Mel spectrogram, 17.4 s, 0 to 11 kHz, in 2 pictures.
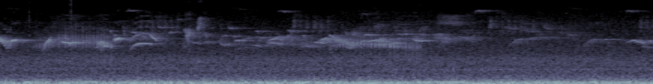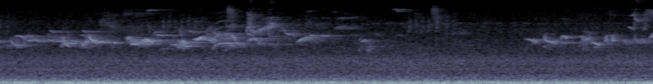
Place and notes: Königsheide, Berlin - forest ambience at the pond
12:00 drone, wind, Bells, birds, woodpecker
23 May 2020, 12:00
